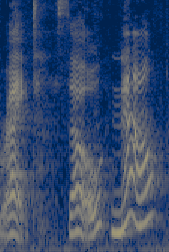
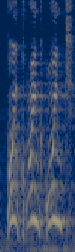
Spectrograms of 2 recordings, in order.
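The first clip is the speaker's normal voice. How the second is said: playful mock oinking; silly pig noise to tease the kids; pretend wrong animal sound; 7 semitones higher than usual. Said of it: "that doesn't sound quite right".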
